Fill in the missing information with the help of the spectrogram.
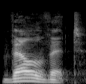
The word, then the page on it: velvet: American English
